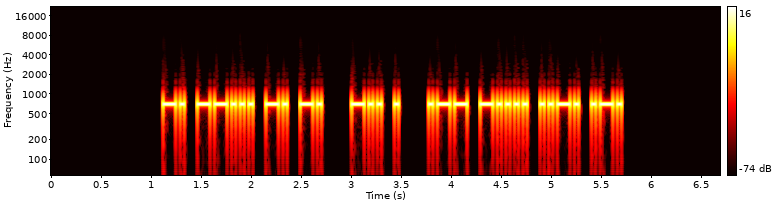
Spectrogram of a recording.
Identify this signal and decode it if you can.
Morse code, heard as a keyed tone, about 28 wpm, 700 Hz. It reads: N7NN DE W6FR
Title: USA Callsign DE Callsign - 4 Characters - 28wpm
